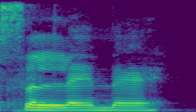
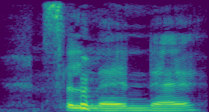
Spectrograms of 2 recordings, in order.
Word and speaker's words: Selene: Selene, if you really want to be pronouncing it correctly. – Selene.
